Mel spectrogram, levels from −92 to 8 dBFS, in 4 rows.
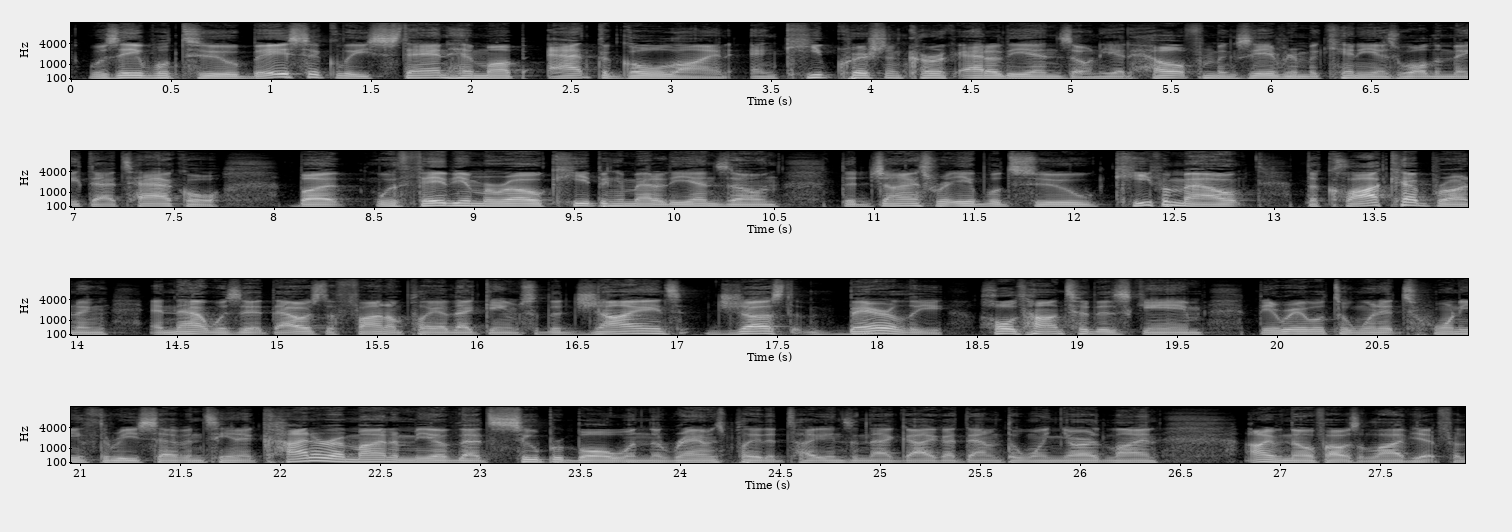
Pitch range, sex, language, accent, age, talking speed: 115-140 Hz, male, English, American, 20-39, 255 wpm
